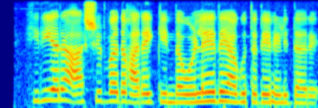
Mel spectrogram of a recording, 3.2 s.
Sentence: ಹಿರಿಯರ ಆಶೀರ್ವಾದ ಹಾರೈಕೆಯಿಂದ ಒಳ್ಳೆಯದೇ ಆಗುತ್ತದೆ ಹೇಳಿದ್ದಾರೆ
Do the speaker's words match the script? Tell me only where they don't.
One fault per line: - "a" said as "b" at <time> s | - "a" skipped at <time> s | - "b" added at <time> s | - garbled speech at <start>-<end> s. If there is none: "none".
none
